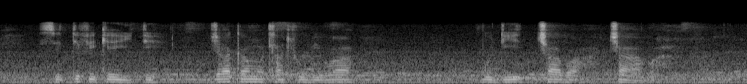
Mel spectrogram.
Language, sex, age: Tswana, male, 19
